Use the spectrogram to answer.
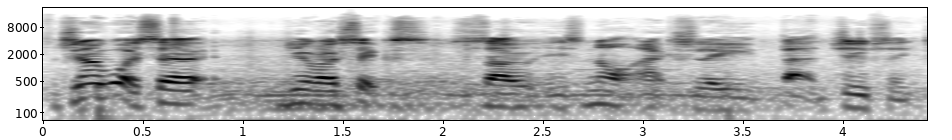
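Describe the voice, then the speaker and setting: A man's voice: mid-range voice, animated, normal speed. A man with a south London accent, chatting casually and teasing his passenger while driving, in a blokey, jokey way. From Croydon, south London. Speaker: host driving and interviewing a guest. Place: inside a moving pickup truck. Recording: clear road and car noise.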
